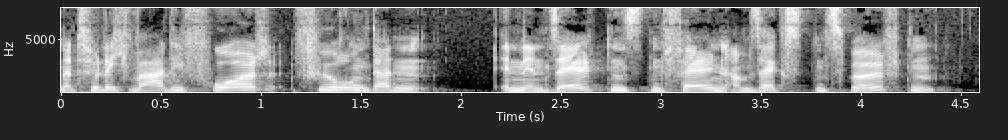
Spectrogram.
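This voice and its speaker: Fairly slow and fairly even in intonation, a woman speaks in a plain, everyday voice with a fairly high pitch. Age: 30s. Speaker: film journalist. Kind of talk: casual chat.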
